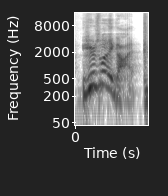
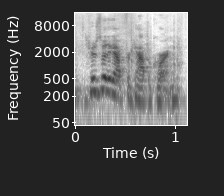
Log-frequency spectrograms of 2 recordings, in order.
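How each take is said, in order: First: High, louder announcement; eager card reveal; excited reveal. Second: Said in the usual way. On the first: Real, not acted. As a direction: burst out with the news. Excited reveal of tarot cards.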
